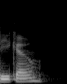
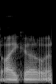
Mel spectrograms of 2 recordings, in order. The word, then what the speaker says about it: Ico: So my next game is Eco, which is, do you pronounce it Eco? – I do. – I know some people pronounce it Ico, and I think those people are incorrect. Just demonstrably worse people.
